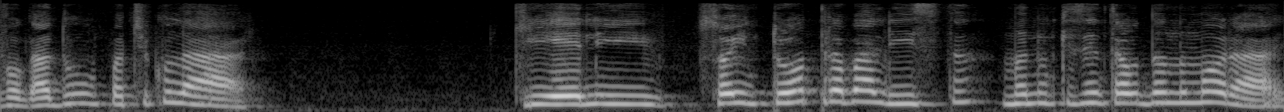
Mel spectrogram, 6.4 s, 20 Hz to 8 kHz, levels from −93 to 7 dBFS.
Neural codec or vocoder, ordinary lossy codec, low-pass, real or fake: vocoder, 44.1 kHz, 128 mel bands, Pupu-Vocoder; MP3, 64 kbps; 7.2 kHz; fake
